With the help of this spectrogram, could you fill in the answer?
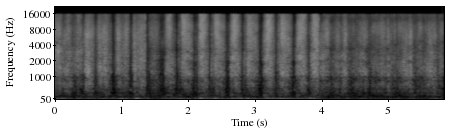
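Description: A wooden-handled bristle brush loaded with soapy foam scrubs the suede upper of a grey suede and mesh Adidas running shoe, held empty and hollow in a gloved hand. Quick back-and-forth strokes, about two per second, make a bright, wet, scratchy rubbing sound that continues steadily throughout.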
